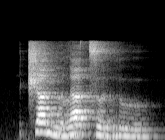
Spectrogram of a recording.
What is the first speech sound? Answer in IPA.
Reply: t͡ʃ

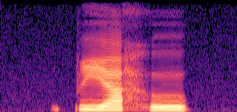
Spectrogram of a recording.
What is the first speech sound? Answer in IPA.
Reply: p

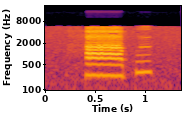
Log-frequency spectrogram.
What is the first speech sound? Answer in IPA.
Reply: h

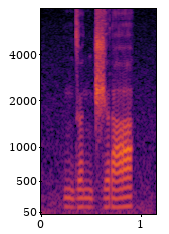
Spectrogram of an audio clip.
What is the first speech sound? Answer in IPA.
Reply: n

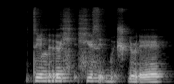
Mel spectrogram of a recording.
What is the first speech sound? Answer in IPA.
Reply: t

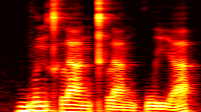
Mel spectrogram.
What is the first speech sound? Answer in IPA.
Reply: b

